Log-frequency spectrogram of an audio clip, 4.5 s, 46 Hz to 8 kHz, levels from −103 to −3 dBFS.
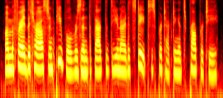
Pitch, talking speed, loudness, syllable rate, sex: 200 Hz, 230 wpm, -21 LUFS, 6.9 syllables/s, female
